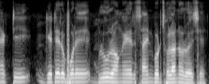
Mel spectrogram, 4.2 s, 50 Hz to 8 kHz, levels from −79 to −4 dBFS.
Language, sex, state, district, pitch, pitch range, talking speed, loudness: Bengali, male, West Bengal, Alipurduar, 140 Hz, 130-145 Hz, 115 wpm, -16 LUFS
